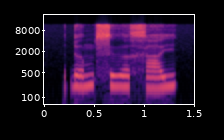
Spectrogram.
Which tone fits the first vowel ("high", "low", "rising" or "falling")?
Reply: rising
